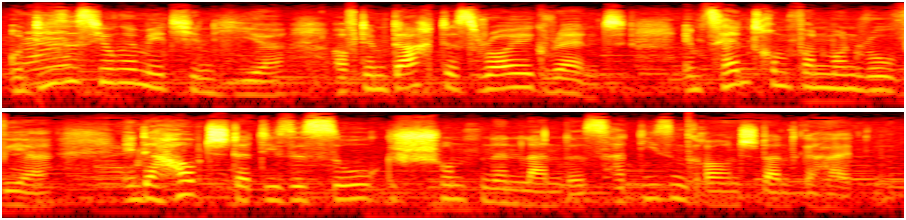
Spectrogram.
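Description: Radio play reporter acted by a woman: solemn, sentimental on-location delivery in a slightly low female voice, music underneath. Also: lively intonation, moderate pace, close to an everyday voice. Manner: pathos-laden, solemn, coaxing in asides. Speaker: media presenter. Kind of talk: radio drama acting as solemn on-camera report.

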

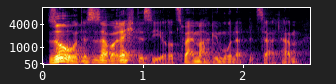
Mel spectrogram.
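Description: A man's voice: low voice, big pitch swings, fast. A man playing a matter-of-fact radio station employee and announcer in an old radio play. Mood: irritated.

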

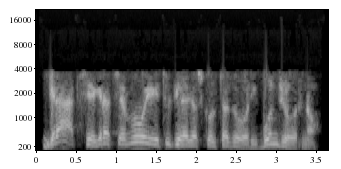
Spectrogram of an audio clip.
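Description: A man's voice: medium pitch, lively intonation, moderate pace, husky. A man interviewed on radio as a theatre director, telling things in a conversational storytelling way. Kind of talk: radio interview, describing a play. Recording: phone-like narrow band, radio interview.

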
